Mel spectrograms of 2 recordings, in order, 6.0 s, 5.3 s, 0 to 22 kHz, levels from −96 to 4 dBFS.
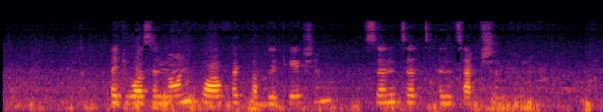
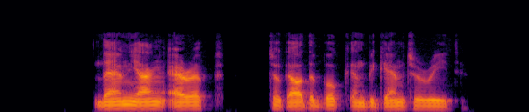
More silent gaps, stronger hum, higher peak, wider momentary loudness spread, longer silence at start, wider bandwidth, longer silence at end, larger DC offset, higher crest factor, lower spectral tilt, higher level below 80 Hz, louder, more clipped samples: second, none vs 2.32-2.69 s; neither; about the same, -2 dBFS vs -4 dBFS; first, 24 LU vs 10 LU; second, 0.05 s vs 0.95 s; first, 11 kHz vs 7.4 kHz; second, 0.1 s vs 0.75 s; neither; about the same, 20 dB vs 22 dB; first, -8 dB/octave vs -6 dB/octave; first, -40 dBFS vs -56 dBFS; first, -20 LUFS vs -24 LUFS; neither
